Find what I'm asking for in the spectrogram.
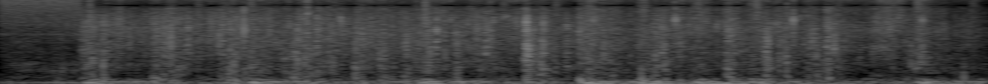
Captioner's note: footsteps crunching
